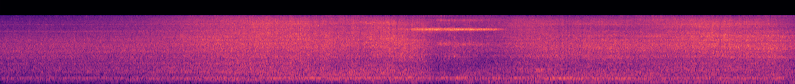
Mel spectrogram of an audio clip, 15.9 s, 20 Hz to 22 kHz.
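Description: EN57KM electric multiple unit pulling in alongside the platform, its rolling noise growing louder as it nears and passes. A brief high-pitched wheel squeal sounds about halfway through. The sound stops abruptly near the end.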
